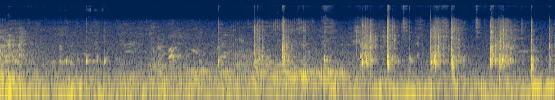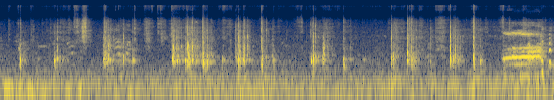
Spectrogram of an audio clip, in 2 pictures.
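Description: Frontón rally: a ball struck by paddles and smacking off a concrete wall and court, a long series of sharp cracks, often two in quick succession. There are a few voices near the start and the end.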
